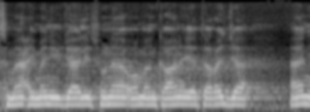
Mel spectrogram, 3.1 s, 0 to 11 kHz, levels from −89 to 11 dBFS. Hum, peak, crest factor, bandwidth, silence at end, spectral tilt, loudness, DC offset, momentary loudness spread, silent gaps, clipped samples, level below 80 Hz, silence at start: none; -6 dBFS; 10 dB; 10 kHz; 0 s; -7.5 dB/octave; -17 LUFS; under 0.1%; 6 LU; none; under 0.1%; -54 dBFS; 0 s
